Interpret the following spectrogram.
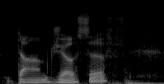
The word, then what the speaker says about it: Dom Joseph: um so welcome to the new episode of dom joseph podcast i'm your host dom joseph um you can spell that d-o-m-j-o-s-e-p-h if you guys were confused on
